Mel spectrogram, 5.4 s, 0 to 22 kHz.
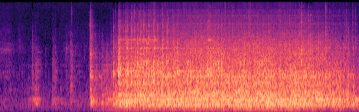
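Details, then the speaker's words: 5-speed bench drill press with belt on a fast pulley step: after a click the motor spins up to a fast steady whir; too fast for large Forstner bits, which need lower speed. "So if you need to change, and you will have to change for different drill bits, so bigger Forstner bits require a lot less speed, and smaller ones will need, or smaller drill bits will need more speed."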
